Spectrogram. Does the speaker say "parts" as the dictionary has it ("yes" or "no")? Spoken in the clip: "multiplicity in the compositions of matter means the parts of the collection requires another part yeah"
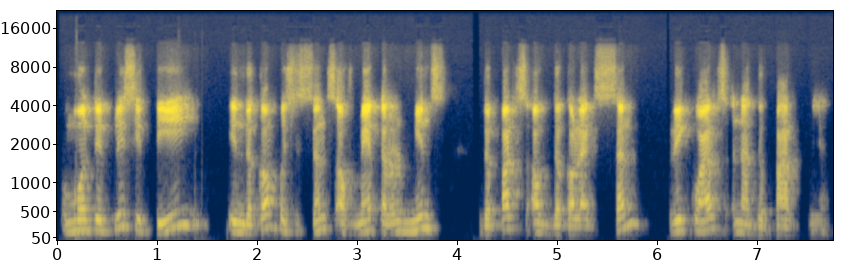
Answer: yes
